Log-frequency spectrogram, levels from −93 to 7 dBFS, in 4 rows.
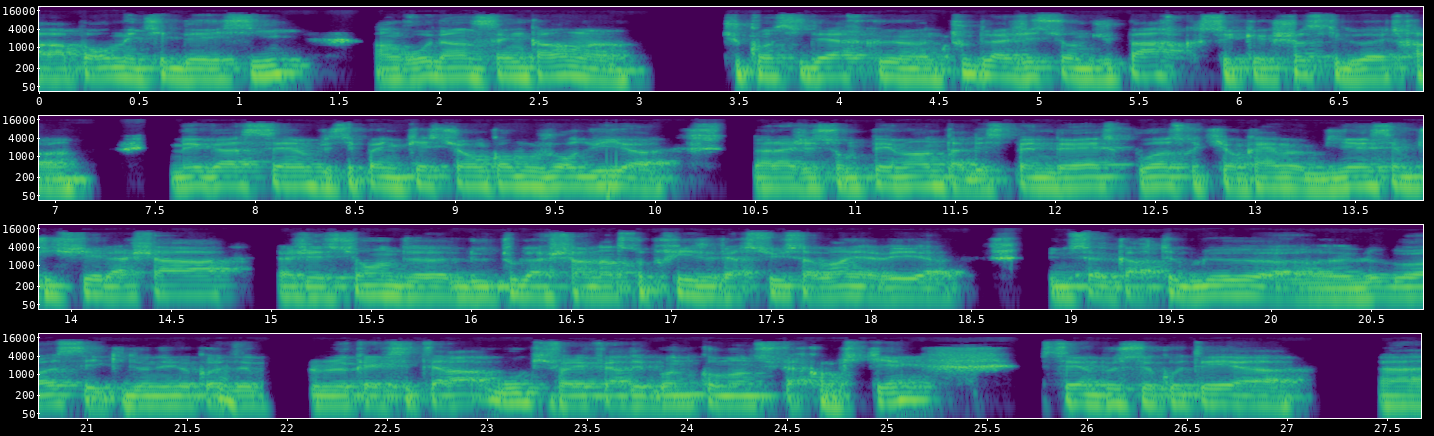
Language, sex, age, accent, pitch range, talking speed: French, male, 20-39, French, 95-110 Hz, 200 wpm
